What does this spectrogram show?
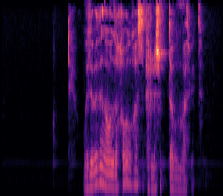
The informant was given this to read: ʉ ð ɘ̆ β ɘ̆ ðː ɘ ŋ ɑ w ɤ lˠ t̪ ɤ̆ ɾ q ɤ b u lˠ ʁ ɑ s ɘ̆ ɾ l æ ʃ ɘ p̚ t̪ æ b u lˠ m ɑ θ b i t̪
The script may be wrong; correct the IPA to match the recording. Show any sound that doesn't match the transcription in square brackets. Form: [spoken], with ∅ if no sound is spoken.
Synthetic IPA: ʉ ð ɘ̆ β ɘ̆ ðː ɘ ŋ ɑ w ɤ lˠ [d̪] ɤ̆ [∅] q ɤ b u lˠ ʁ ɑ s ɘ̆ ɾ l æ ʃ ɘ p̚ t̪ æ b u lˠ m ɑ θ b i t̪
